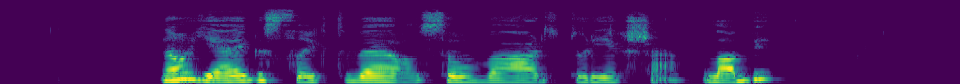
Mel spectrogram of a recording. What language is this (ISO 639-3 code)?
lav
